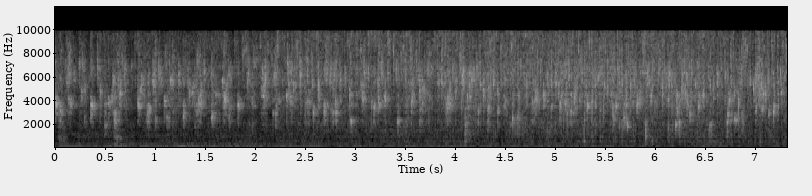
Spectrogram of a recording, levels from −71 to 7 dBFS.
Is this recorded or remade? remade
